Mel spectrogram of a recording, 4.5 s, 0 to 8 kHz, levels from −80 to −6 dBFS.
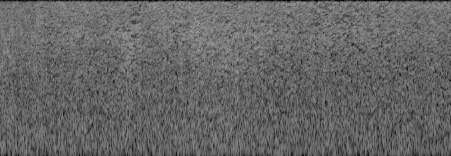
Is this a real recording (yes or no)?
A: yes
